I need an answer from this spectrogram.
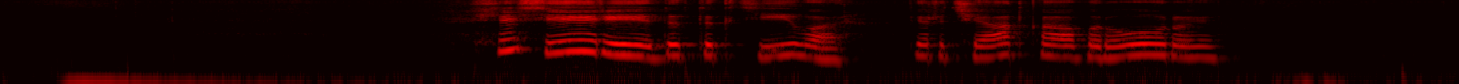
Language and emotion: Russian, sad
